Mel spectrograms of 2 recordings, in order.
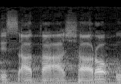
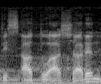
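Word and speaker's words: تسعة عشر: tetep ing atase neroko tisata asyaro utawi 19 tetap bacanya bukan tisatu asyarin tapi tisata asyar jadi kita tahu secara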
